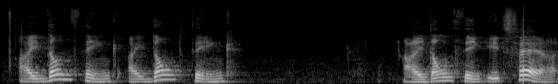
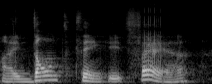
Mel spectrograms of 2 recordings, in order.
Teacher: Y tenemos doble bajada. Eso se llama tone concord.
